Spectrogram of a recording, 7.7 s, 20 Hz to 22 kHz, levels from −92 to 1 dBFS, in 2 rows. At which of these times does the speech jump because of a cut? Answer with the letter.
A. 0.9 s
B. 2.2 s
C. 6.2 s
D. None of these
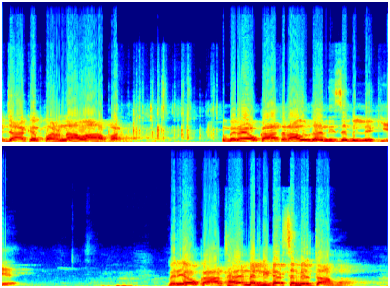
B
